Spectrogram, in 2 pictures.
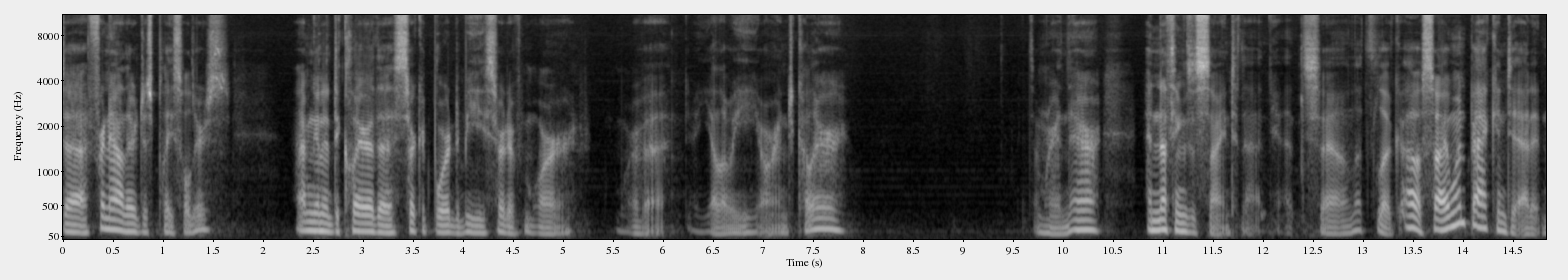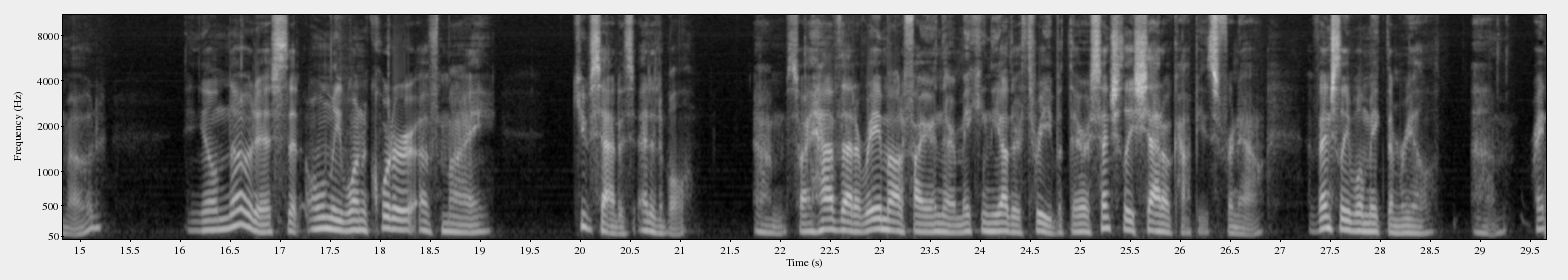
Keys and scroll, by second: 11.4 Tab, 17.1 Tab, 17.5 Tab.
